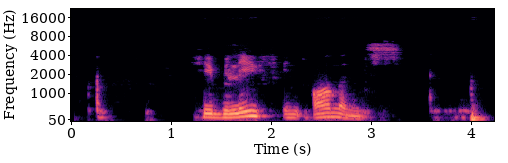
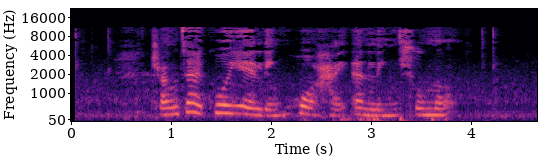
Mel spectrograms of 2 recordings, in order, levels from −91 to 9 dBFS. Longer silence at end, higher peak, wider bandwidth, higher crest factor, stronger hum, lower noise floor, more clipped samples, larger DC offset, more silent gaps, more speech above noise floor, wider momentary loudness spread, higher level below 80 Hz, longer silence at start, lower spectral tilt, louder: second, 0.1 s vs 0.85 s; first, -2 dBFS vs -6 dBFS; second, 6.4 kHz vs 11.5 kHz; about the same, 16 dB vs 18 dB; neither; first, -53 dBFS vs -48 dBFS; neither; neither; neither; first, 38 dB vs 26 dB; first, 21 LU vs 7 LU; first, -32 dBFS vs -44 dBFS; first, 0.25 s vs 0.05 s; first, -9 dB/octave vs -3.5 dB/octave; first, -16 LUFS vs -23 LUFS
